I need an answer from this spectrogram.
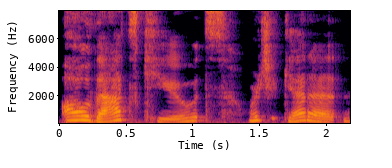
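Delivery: very soft, hushed, perked-up, brightened curiosity. The narrator voices a woman reacting to a player's eye patch, perking up a little. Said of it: "she actually perks up a little bit".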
